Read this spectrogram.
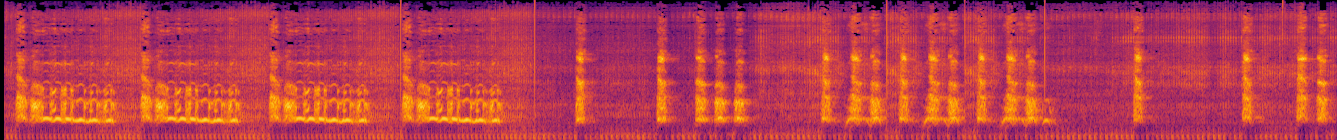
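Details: Dog barking: four long, tonal, slightly wavering barks about two seconds apart, then a looser series of shorter, sharper barks, over a steady low engine-like rumble.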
